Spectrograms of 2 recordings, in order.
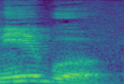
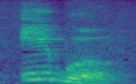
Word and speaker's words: Igbo: An erroneous pronunciation of Igbo people as Igbo. It is because these diagrams, the word Igbo has a diagraph, and non-Igbo people usually find it difficult to pronounce our diagraph.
